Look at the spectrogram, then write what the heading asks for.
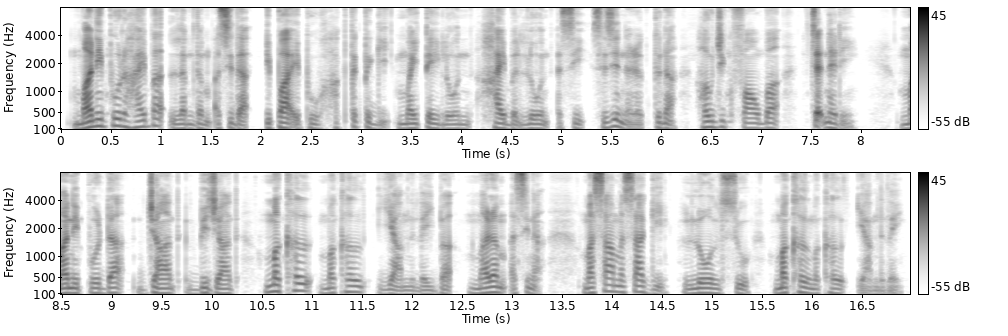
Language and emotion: Manipuri, neutral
